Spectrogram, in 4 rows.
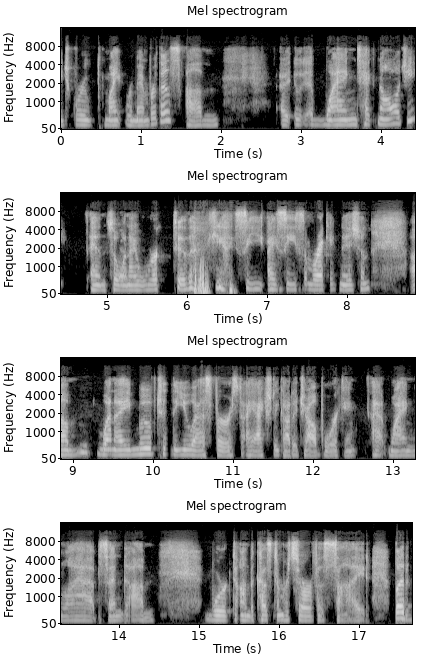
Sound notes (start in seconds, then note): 6.6 laughs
